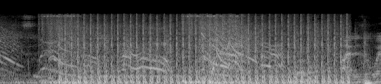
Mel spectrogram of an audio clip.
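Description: Rapid enemy gunfire in the Red Faction game, a dense, steady stream of shots that continues for several seconds while a voice talks over it.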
